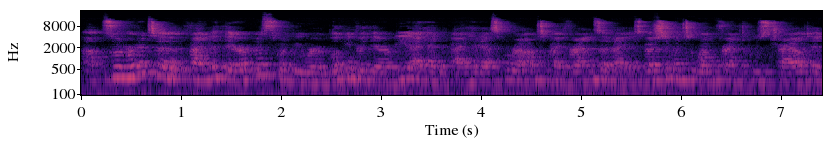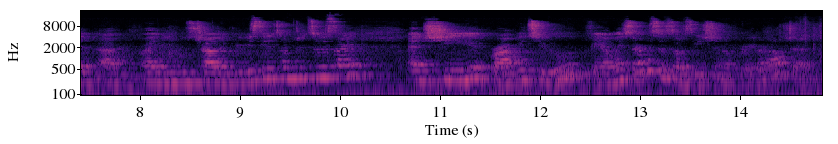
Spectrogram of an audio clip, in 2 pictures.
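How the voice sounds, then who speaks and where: A woman's voice: a little high, lively intonation, a little fast, dark tone. Woman interpreting at a community event. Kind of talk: interpreting a testimony. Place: library meeting room. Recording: very echoey room from far off, noisy.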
